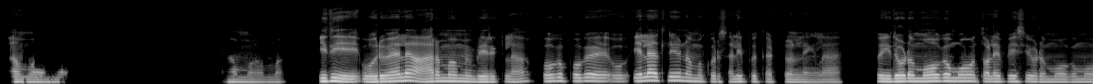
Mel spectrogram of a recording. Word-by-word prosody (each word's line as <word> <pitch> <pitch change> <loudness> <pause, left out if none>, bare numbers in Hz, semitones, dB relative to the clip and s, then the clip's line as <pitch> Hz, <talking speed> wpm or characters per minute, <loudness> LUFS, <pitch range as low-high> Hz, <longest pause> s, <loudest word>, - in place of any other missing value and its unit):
ஆமாமா. 115 -1 -5 1.7
ஆமா, 110 -1 -6
ஆமா. 110 0 -12 0.4
இது 155 +1 +5 0.3
ஒரு 130 +2 +4
வேளை 160 +4 +5 0.2
ஆரம்பம் 150 0 +2
இப்படி 125 -1 +1
இருக்கலாம் 125 +2 -5 0.2
போக, 150 +1 0 0.2
போக 155 +1 0 0.3
உ - - -4 0.2
எல்லாத்துலயும் 180 0 +2
நமக்கு 140 -3 -4
ஒரு 125 - -8
சலிப்பு 130 +1 -4
தட்டும் 115 +1 -7
இல்லங்களா, 110 -1 -8 0.4
ஸோ - - -9
இதோட 140 +2 +4
மோகமோ, 150 0 +3 0.2
தொலைபேசியோட 135 -1 -2
மோகமோ 125 0 -5
130 Hz, 125 wpm, -20 LUFS, 120-150 Hz, 1.7 s, இது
